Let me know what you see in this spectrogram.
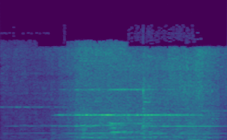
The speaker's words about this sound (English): Steam billows out from under the wheels. Light floods from the windows of the occupied carriages. The conductor leans out, waving his lamp. As the train slows, he leaps off onto the snowy ground. He walks along beside the train as it comes to a stop.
